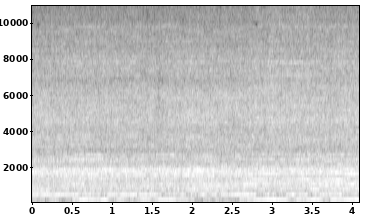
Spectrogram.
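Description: A steady whir from a running electric motor, with a constant hum and no change in speed.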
